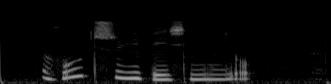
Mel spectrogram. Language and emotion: Russian, sad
